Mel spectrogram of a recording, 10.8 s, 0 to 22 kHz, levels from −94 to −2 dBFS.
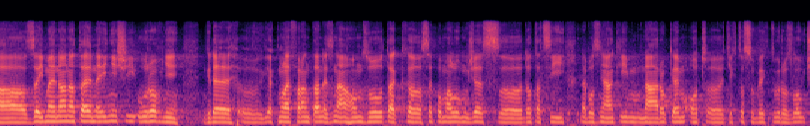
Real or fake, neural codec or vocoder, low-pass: real; none; 10.8 kHz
